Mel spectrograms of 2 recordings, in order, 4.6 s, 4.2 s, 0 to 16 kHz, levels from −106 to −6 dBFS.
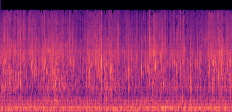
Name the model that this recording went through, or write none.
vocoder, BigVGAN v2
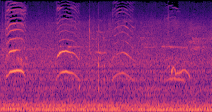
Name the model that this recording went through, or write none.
none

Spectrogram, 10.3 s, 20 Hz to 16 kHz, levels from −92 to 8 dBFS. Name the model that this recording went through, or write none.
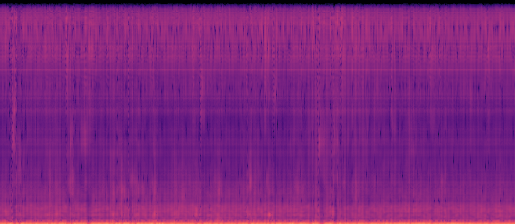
vocoder, BigVGAN v2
